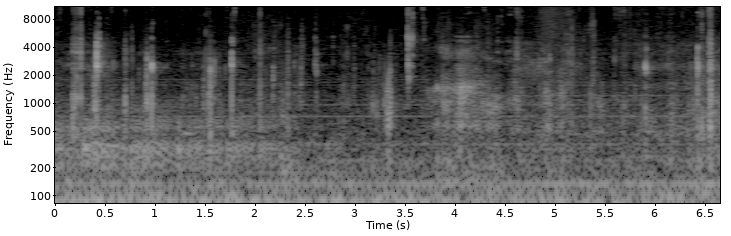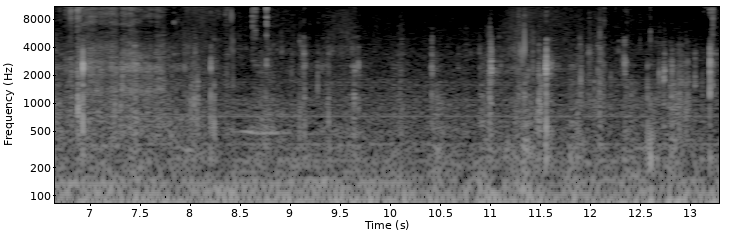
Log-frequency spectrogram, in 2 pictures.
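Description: Close-miked chewing of a steak-and-egg breakfast, with wet mouth clicks and crunches, over a steady low rumble.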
